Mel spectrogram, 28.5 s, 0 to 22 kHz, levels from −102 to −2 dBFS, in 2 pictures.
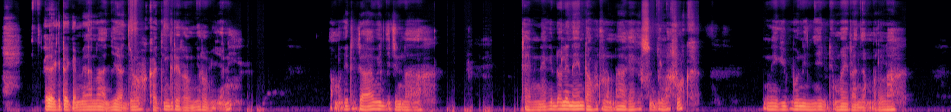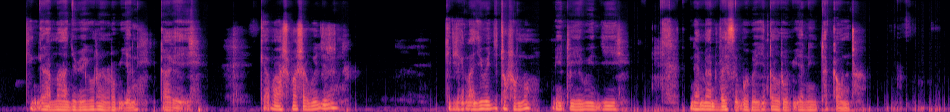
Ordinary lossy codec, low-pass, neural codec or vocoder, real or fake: none; none; vocoder, 44.1 kHz, 128 mel bands, Pupu-Vocoder; fake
